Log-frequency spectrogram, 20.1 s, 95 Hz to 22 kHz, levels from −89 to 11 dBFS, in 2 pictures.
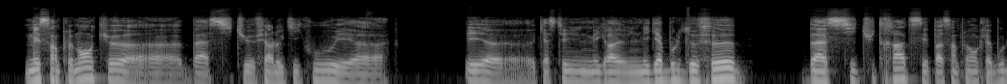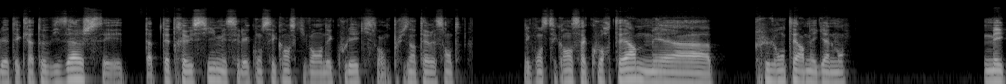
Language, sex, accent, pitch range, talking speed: French, male, French, 100-125 Hz, 195 wpm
